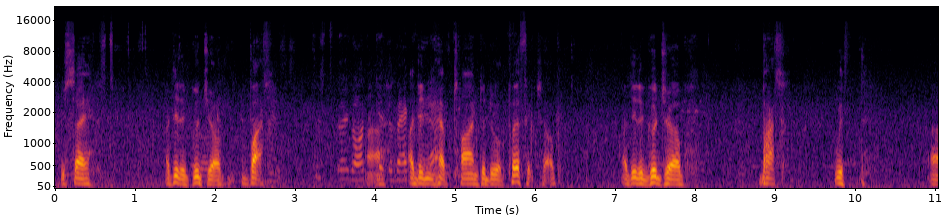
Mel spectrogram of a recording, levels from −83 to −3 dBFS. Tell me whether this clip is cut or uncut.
uncut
